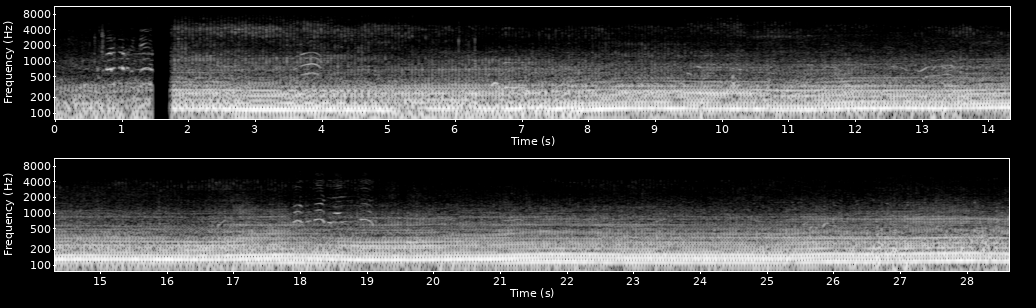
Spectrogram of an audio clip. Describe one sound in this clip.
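A boat engine drones steadily close by.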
